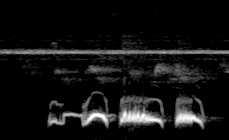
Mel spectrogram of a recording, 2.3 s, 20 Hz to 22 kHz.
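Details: Spotted dove, said to be wild, recorded live in 2021 as a decoy bird. A single phrase: a soft upslurred lead-in, then three husky, arching coos in quick succession over a faint constant high hum.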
